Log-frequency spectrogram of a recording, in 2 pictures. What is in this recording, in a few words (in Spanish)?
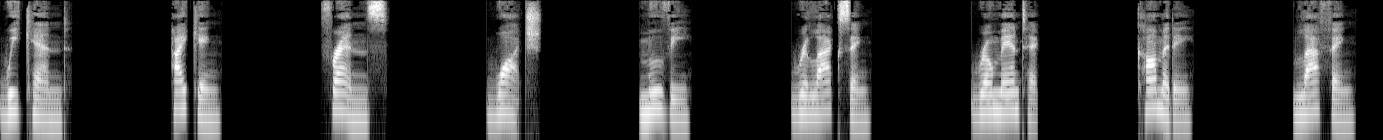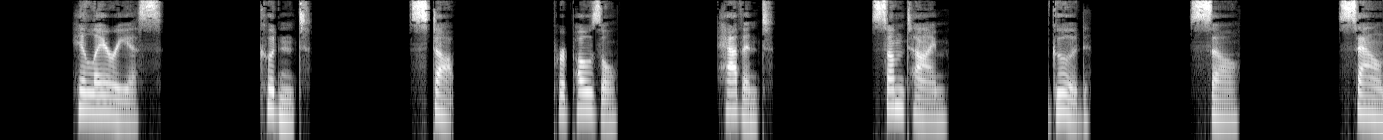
notas de texto simple continuo ingles; pasado simple vs pasado continuo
